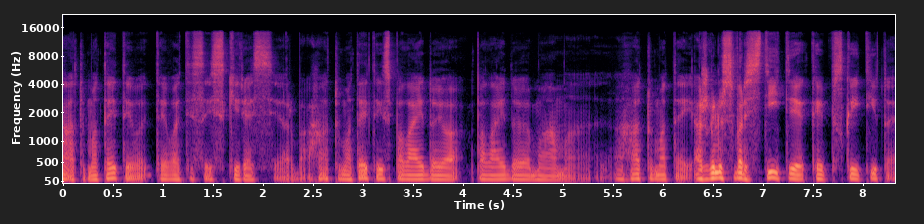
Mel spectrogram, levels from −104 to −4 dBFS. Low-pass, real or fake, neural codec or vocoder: 14.4 kHz; real; none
